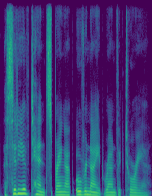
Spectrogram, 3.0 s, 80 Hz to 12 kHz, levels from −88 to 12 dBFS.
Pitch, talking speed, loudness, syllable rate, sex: 180 Hz, 180 wpm, -17 LUFS, 5.0 syllables/s, female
